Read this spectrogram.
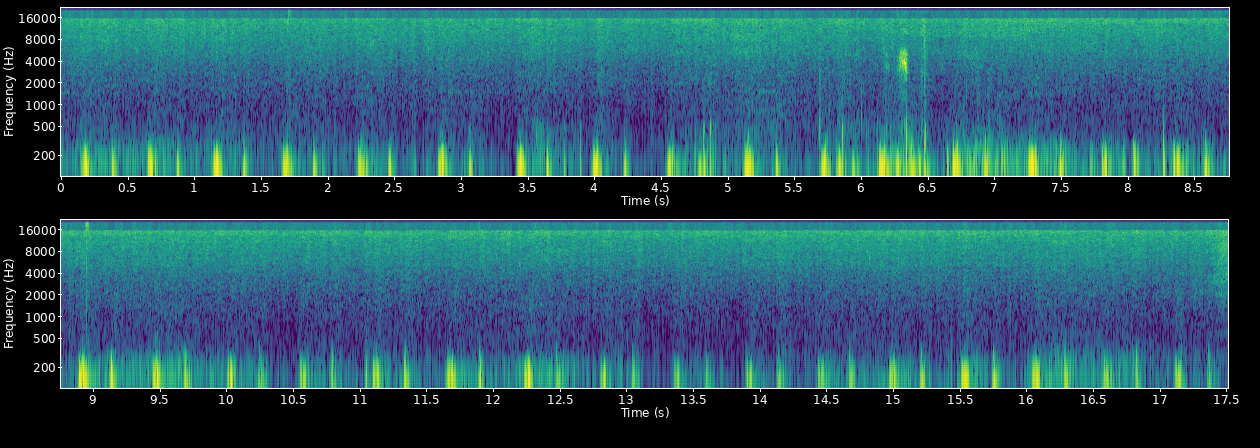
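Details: Steady, muffled low thumps of a sleeping adult boyfriend's resting heartbeat, even rhythm with no added sounds.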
